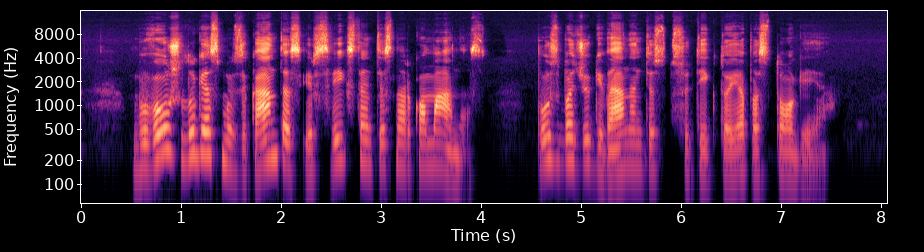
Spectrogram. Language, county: Lithuanian, Vilnius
